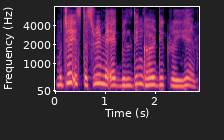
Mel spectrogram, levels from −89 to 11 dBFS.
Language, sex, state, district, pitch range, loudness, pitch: Hindi, female, Arunachal Pradesh, Longding, 235-275 Hz, -14 LUFS, 250 Hz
